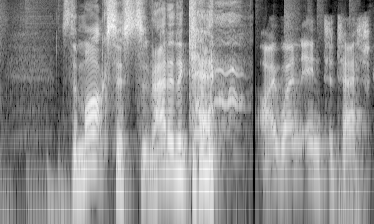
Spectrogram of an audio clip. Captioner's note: laughs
